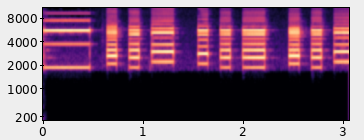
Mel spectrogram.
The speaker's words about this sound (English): The first ringtones were monophonic, meaning that they were very simple approximations of the song they were meant to represent.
